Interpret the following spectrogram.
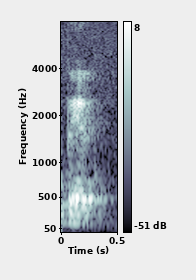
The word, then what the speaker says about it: perco: Eu perco. Et nous sommes capables de noter que C a pas de CCD, ça veut dire on prononce comme K.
